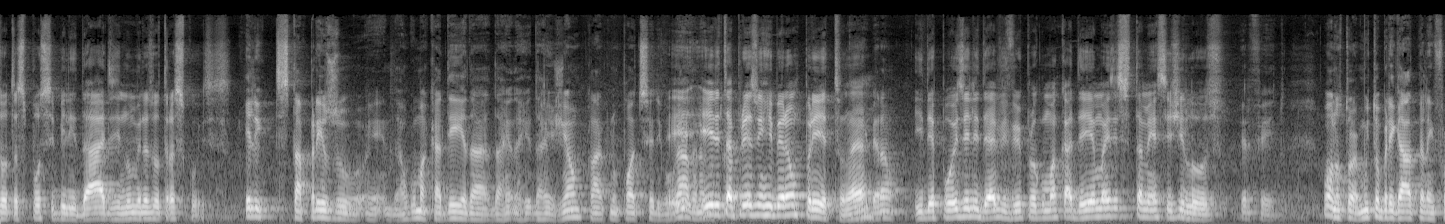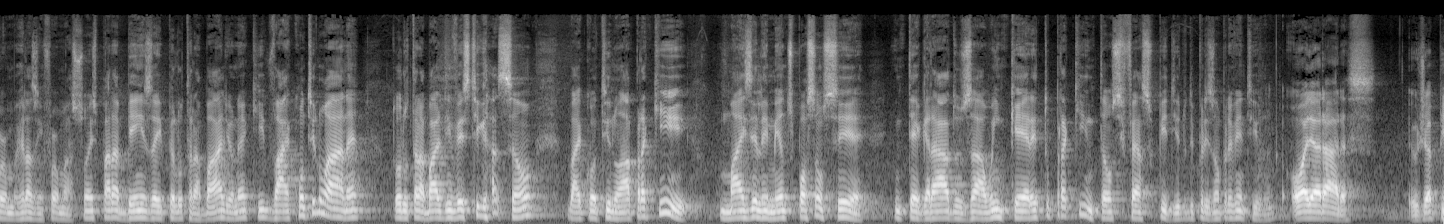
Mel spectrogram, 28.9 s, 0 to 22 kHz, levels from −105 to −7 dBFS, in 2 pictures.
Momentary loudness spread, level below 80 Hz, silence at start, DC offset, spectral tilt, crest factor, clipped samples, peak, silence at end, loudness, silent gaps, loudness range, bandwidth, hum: 11 LU; -64 dBFS; 0 s; under 0.1%; -5 dB/octave; 18 dB; under 0.1%; -4 dBFS; 0 s; -21 LUFS; none; 6 LU; 17 kHz; none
